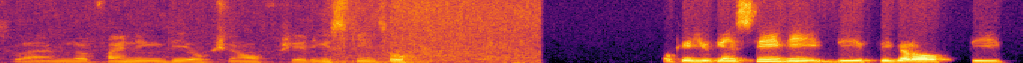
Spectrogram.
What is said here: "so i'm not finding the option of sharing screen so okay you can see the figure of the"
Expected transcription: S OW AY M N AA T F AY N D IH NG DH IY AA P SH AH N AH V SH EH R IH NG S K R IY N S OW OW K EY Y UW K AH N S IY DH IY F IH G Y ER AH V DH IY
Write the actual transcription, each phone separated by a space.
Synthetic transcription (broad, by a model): S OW AY M N AA T F AY N D IH NG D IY AA P SH AH N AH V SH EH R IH NG S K IY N S OW OW K EY Y UW K AH N S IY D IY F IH G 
